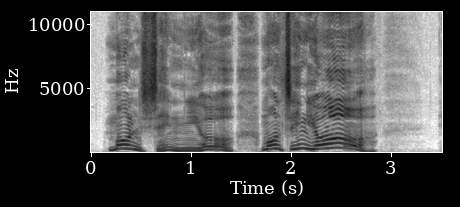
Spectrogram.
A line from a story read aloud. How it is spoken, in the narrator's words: he cried, in a quavering voice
